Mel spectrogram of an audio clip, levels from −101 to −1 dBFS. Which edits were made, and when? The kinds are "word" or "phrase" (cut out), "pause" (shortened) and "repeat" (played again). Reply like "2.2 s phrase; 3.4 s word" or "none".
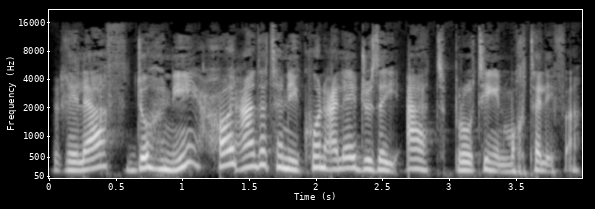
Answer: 1.4 s phrase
